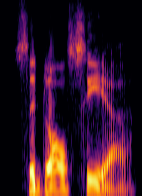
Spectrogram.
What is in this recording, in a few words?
"sidalcea", American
